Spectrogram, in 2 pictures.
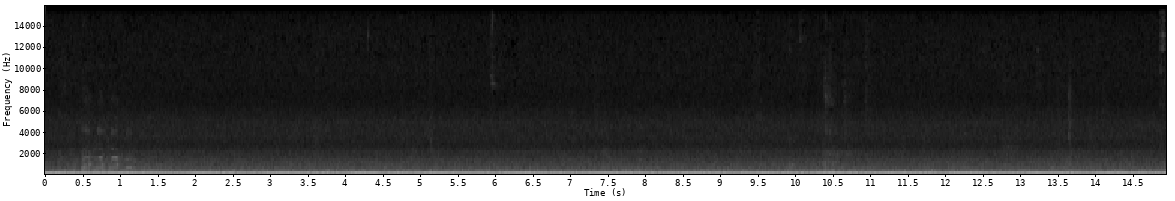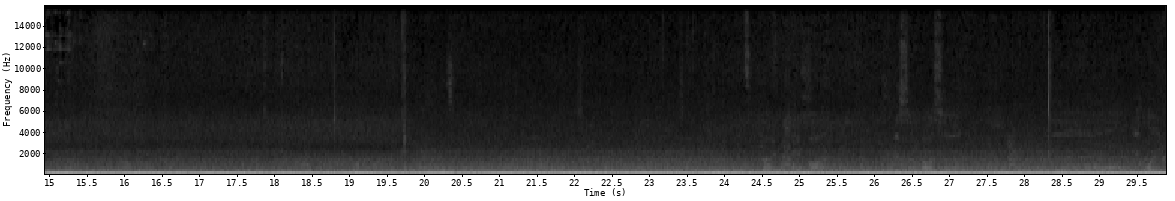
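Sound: ferry engine rumble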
